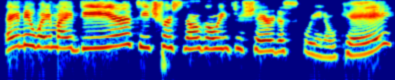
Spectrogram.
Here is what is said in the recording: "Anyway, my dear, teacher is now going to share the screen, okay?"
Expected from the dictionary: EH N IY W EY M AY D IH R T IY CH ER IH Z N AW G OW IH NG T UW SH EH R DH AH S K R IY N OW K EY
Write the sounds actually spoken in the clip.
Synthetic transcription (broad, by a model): EH N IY W EY M AY D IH R T IY CH ER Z N AW G OW IH NG T UW SH EH R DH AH S K W IY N OW K EY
